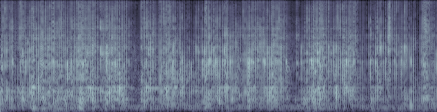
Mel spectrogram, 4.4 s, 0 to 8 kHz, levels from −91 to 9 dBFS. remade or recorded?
remade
